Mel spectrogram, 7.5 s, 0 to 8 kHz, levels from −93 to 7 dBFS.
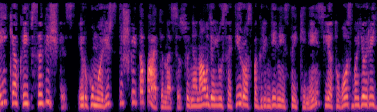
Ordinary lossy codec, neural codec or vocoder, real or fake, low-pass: MP3, 32 kbps; none; real; 7.2 kHz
